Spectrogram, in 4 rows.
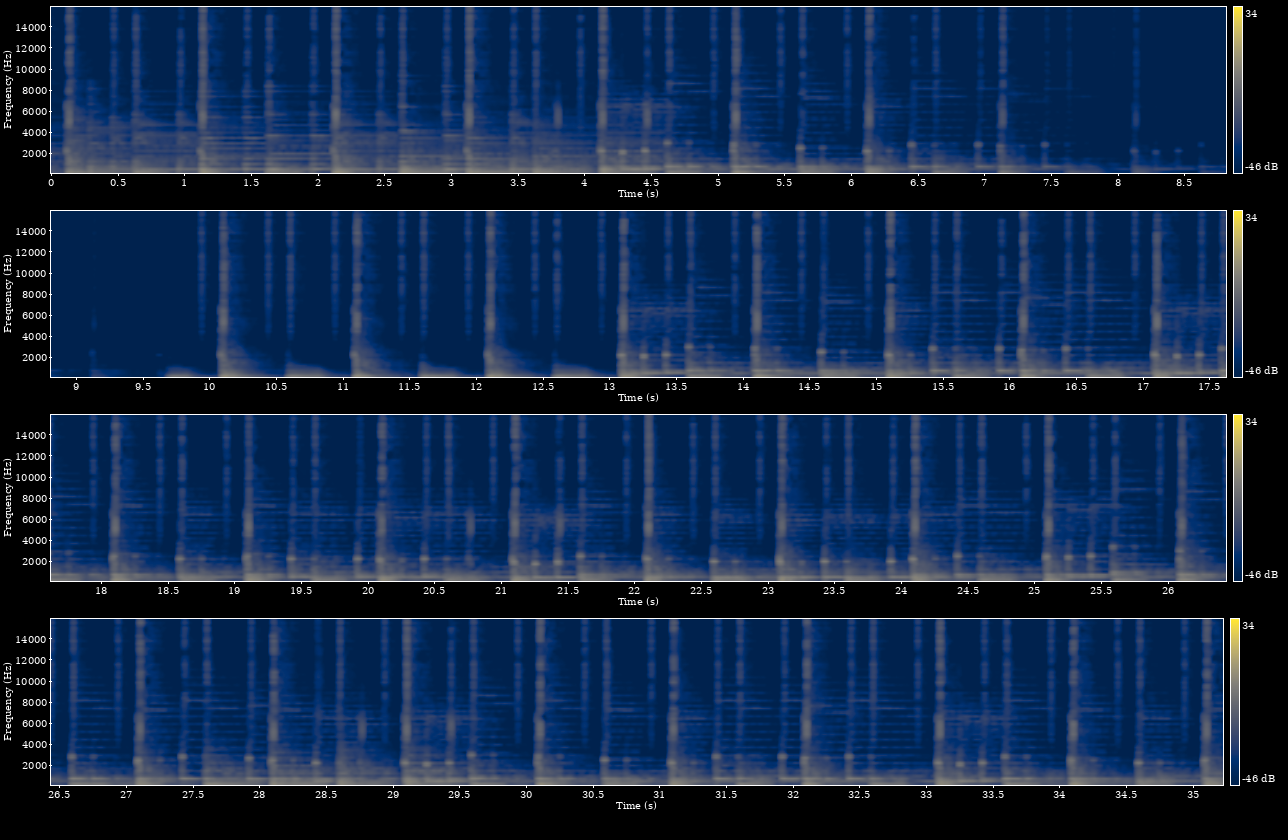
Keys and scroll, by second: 26.4 Delete.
